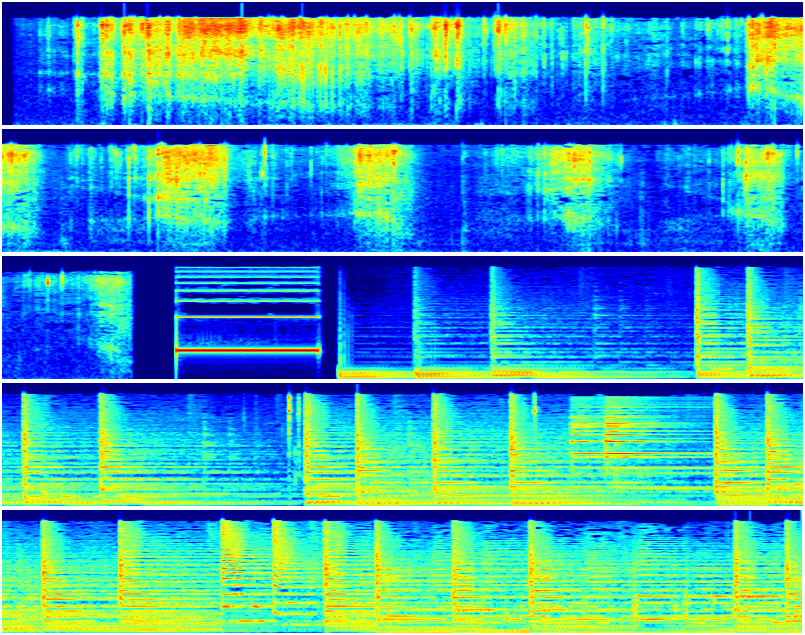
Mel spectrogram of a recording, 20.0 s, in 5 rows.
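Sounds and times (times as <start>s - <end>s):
crunching bites of crisp food: 0.1s - 8.7s
steady beep: 8.9s - 9.7s
music with held notes: 9.7s - 20.0s.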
